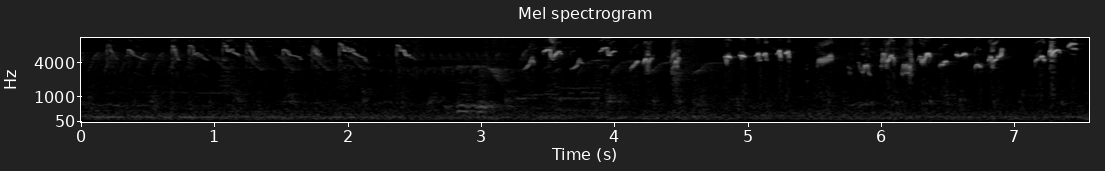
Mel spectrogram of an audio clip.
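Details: Ngalas, nembak and ngriwik style white-eye singing: a long stream of very high, rapid, slurred chirps and zipping notes, growing louder and denser, with a faint low hum beneath.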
